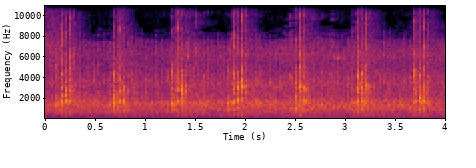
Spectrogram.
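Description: Belarus tractor's diesel engine running steadily with a low drone while hitched to a fully loaded trolley, with a sharp knock about twice a second.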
